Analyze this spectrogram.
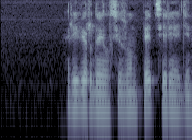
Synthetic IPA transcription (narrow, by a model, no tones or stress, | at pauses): rʲivʲerd̪əlˠsʲezonpʲætʲsʲeɾʲijɐdʲin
